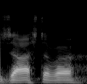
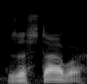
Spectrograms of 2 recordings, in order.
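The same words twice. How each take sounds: First: Zastava with the stress on ZAS; Zastava, opening syllable stressed; stress on first syllable. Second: Zastava with the stress on STA; Zastava, middle syllable stressed; stress on second syllable. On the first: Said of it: "Now it could be Zastava". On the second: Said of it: "I've heard it pronounced both ways". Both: Shown as a demonstration.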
